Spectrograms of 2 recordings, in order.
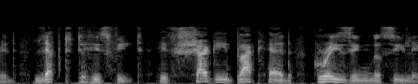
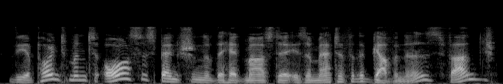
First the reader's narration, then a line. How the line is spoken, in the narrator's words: said Mr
